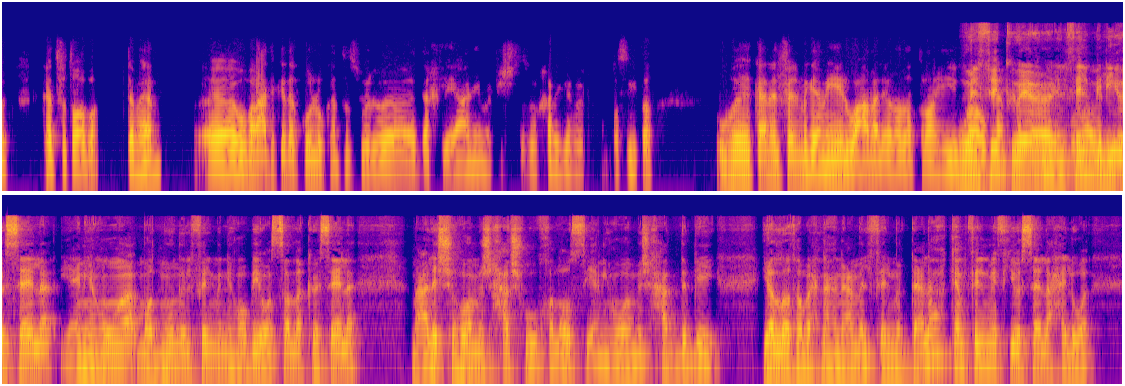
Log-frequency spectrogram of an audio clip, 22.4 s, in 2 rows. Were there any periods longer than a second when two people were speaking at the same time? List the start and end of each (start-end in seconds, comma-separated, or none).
9.5-11.1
